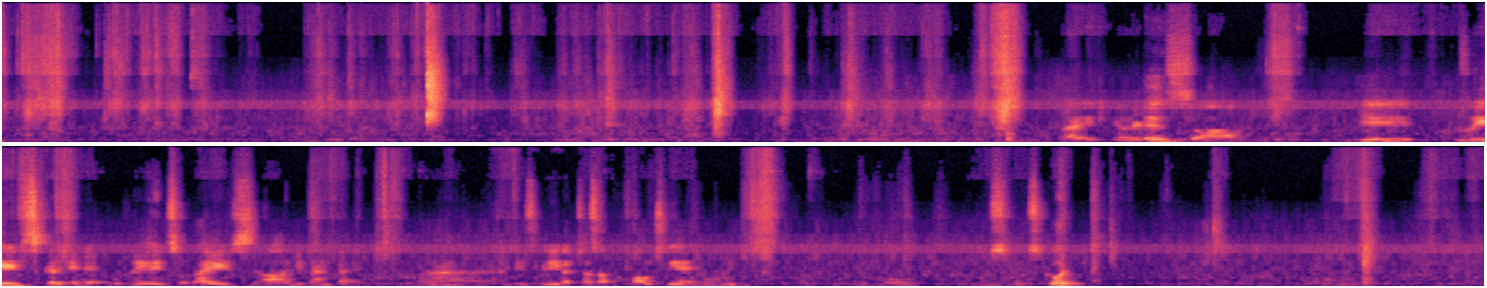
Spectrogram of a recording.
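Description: A plastic package crinkles and rustles.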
